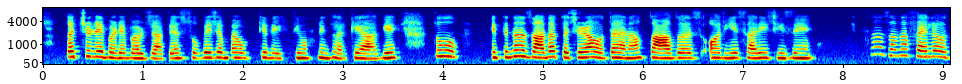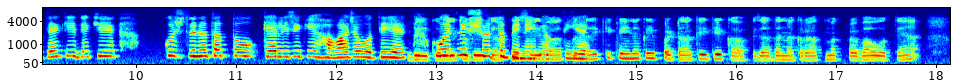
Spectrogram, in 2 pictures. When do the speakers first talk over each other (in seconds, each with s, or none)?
12.7 s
